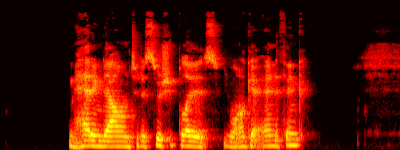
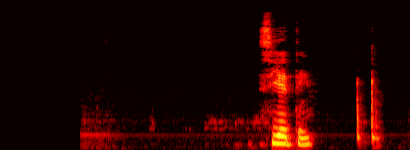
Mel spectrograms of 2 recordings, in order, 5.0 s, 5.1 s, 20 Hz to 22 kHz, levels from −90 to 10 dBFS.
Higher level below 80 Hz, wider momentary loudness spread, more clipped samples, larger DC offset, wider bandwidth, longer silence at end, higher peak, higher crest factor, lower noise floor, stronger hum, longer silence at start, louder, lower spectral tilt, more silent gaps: first, -60 dBFS vs -70 dBFS; second, 9 LU vs 23 LU; neither; neither; first, 16 kHz vs 14.5 kHz; first, 1.2 s vs 0.4 s; about the same, -2 dBFS vs -4 dBFS; about the same, 20 dB vs 24 dB; first, -88 dBFS vs -75 dBFS; neither; second, 0.85 s vs 3.25 s; about the same, -20 LUFS vs -22 LUFS; about the same, -5.5 dB/octave vs -5.5 dB/octave; neither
